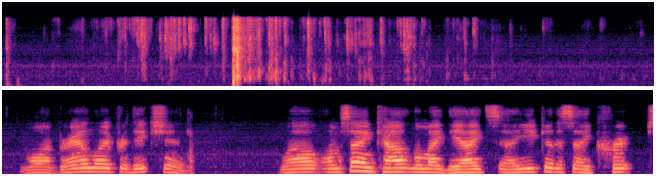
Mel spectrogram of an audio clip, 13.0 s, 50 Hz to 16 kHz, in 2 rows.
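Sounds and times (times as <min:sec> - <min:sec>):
foil wrapper crinkling: 0:00.0 - 0:05.2
loud foil rip: 0:01.0 - 0:04.8.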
